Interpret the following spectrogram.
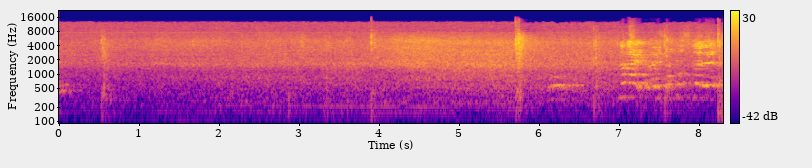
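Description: A futsal ball kicked three times, sharp knocks about half a second, four and nearly six seconds in, over a steady hiss, with players shouting from about six seconds on.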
